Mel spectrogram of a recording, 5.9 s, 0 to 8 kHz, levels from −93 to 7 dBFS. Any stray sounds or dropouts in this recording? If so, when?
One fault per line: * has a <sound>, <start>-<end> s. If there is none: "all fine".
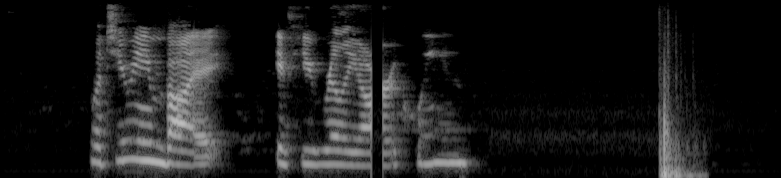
* has a dropout, 2.8-2.9 s
* has a thud, 4.9-5.3 s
